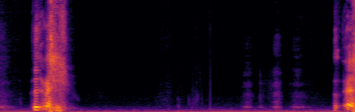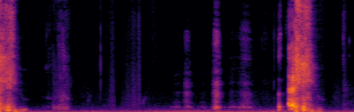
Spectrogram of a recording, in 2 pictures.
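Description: Three loud, forceful sneezes with a sharp intake before each, spaced a few seconds apart in a quiet room.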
